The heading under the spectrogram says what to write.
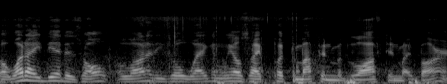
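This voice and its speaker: In a Canadian prairie accent, a man talks at a fairly quick pace with a medium pitch and lively intonation. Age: 70s. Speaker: farmer. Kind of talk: casual chat. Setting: outdoors.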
